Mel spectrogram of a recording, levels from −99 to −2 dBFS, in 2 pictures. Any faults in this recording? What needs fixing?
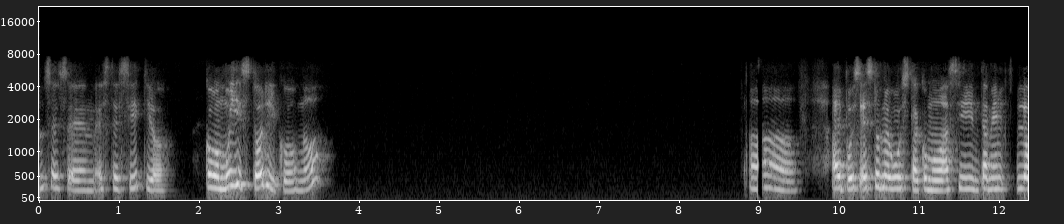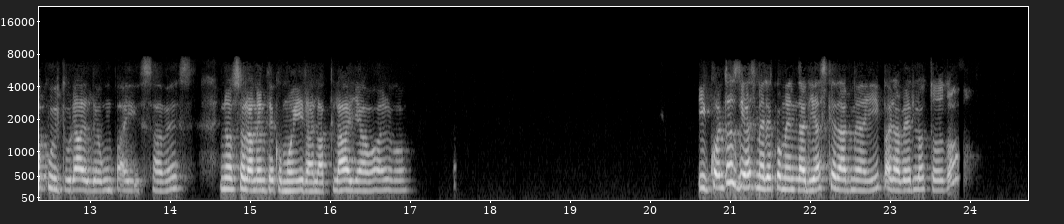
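Lost AMR speech frames occur twice, at 8.97 to 9.12 s and 23.85 to 23.94 s. Each loss spans about 60 ms, consistent with three consecutive 20 ms frames failing their checksum. The decoder conceals the gap by repeating the last good pitch and vocal tract parameters with decaying gain, so the speech smears briefly and fades quickly, as is typical of wideband concealment, then resumes weak or rough. The AMR-WB (HD Voice) coding at 12.65 kbit/s carries the speech clearly around these dropouts. Fix the radio link's error rate through better coverage, or add stronger channel coding or redundancy so corrupted frames are not discarded.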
